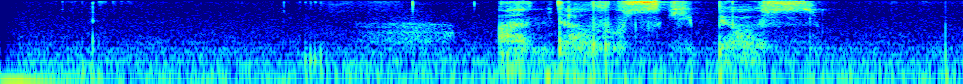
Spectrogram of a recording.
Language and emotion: Russian, neutral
